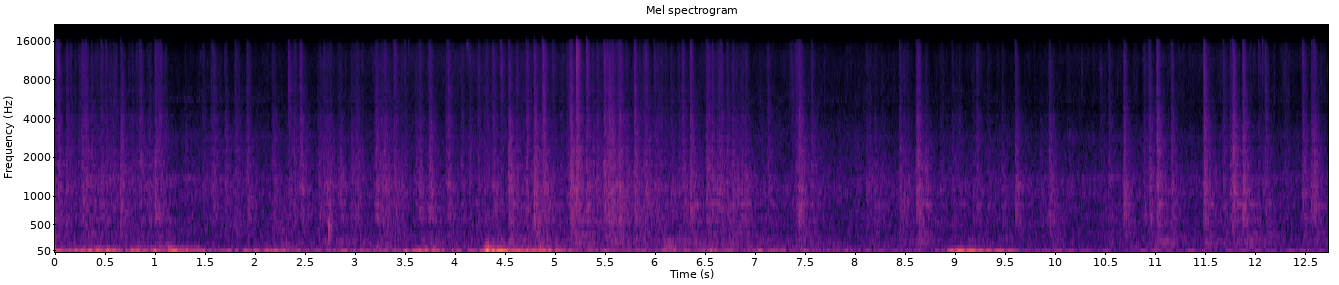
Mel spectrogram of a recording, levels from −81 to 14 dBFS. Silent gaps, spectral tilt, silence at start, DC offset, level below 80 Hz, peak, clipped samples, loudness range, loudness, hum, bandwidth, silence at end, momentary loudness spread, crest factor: none; -3 dB/octave; 0 s; under 0.1%; -40 dBFS; -8 dBFS; under 0.1%; 6 LU; -40 LUFS; none; 17 kHz; 0 s; 9 LU; 22 dB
